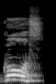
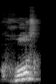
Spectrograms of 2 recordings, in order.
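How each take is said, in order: First: The first consonant is plain without aspiration. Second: The first consonant is breathy and aspirated. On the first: The speaker calls it right. "এটা গোস্ট" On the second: The speaker calls it wrong. "ঘোস্ট নয়"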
